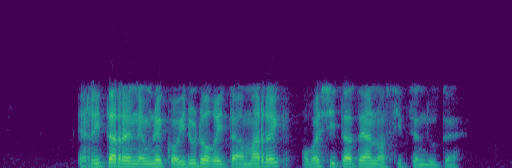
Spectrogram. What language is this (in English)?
Basque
